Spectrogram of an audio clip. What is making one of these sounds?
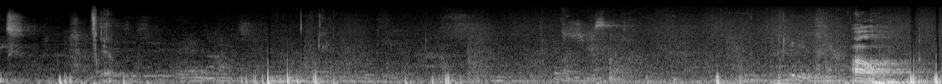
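Another man speaks from a distance in an echoing hall.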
